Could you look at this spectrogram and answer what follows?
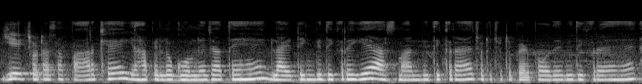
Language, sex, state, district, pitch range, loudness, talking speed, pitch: Hindi, female, Haryana, Jhajjar, 215-235 Hz, -13 LUFS, 250 wpm, 225 Hz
